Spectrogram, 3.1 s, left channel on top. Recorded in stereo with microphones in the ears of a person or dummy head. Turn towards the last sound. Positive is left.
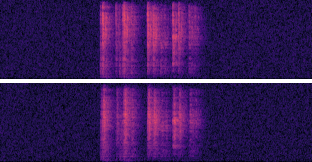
turn(degrees=60)  # may be behind; listen again after turning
